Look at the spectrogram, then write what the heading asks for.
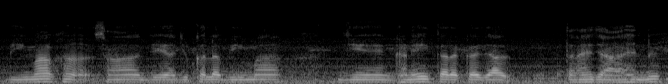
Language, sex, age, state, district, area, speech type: Sindhi, male, 60+, Uttar Pradesh, Lucknow, rural, spontaneous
